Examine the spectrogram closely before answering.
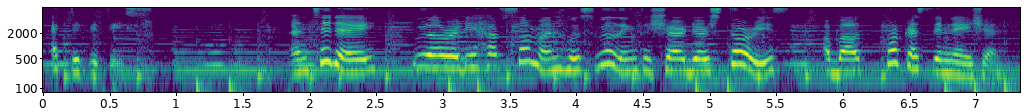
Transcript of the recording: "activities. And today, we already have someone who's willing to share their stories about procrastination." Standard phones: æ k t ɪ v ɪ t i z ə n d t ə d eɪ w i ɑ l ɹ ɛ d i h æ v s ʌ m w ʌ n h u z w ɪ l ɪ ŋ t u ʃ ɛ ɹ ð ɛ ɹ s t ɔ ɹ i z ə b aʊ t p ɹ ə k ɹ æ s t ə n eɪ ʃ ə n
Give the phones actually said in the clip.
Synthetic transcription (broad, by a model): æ k t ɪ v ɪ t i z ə n t ə d eɪ w i ɑ l ɹ ɛ d i h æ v s ʌ m w ʌ n h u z w ɪ l ɪ ŋ t u ʃ ɛ ɹ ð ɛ ɹ s t ɔ ɹ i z ə b aʊ t p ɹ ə k ɹ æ s t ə n eɪ ʃ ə n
